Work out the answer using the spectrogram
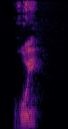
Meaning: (noun) roué (debauched or lecherous person); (verb) past participle of rouer
- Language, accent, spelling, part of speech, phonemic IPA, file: French, France, roué, noun / verb, /ʁwe/, LL-Q150 (fra)-roué.wav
